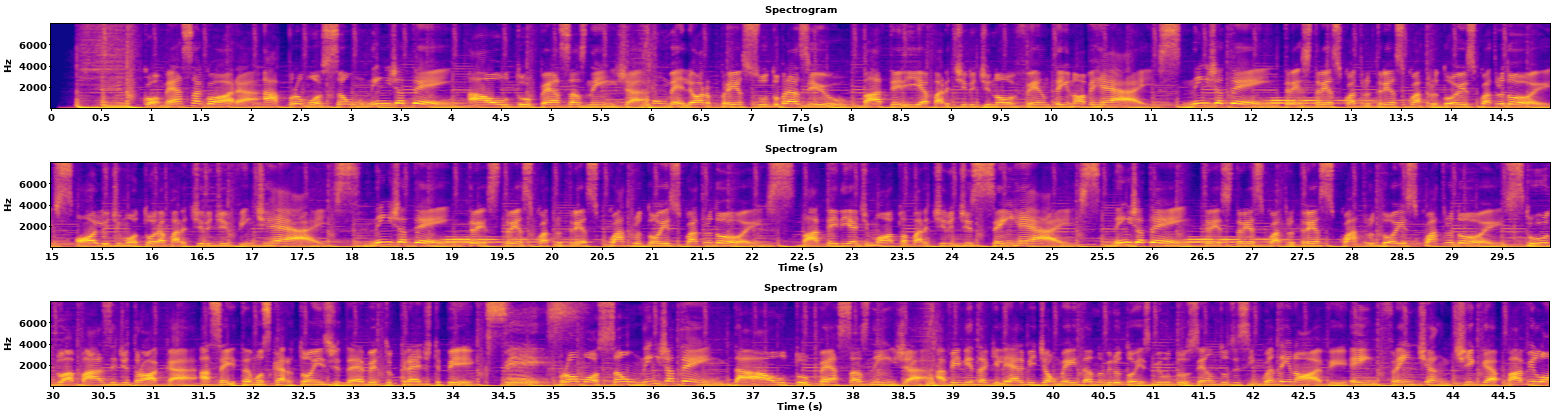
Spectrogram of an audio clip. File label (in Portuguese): Locutor; Auto Pecas Ninja NINJA TEM Londrina PR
